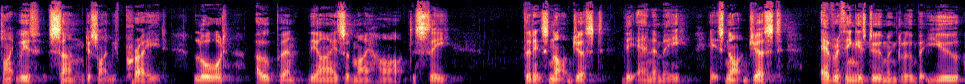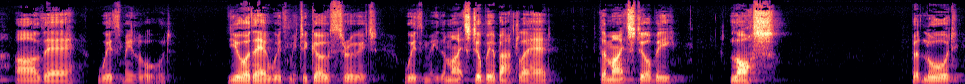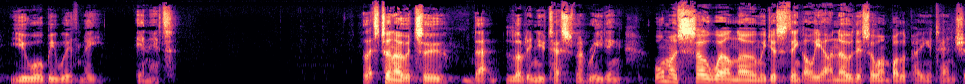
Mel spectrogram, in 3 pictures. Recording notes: An edited video recording of the Sunday service.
